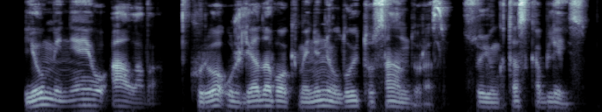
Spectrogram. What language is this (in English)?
Lithuanian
